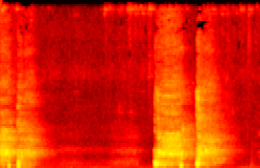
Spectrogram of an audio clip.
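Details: Four short, harsh coughs in two close pairs, with a faint steady hum in a small room; much coughing while recording a small commissary grocery haul in Osan, South Korea.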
